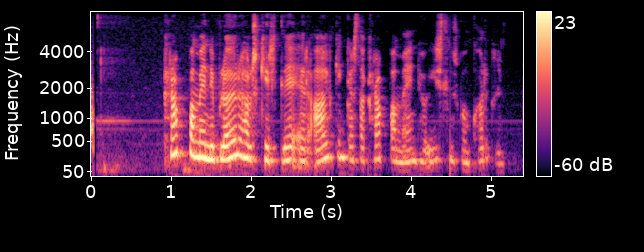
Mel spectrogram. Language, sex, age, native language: Icelandic, female, 60-69, Icelandic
